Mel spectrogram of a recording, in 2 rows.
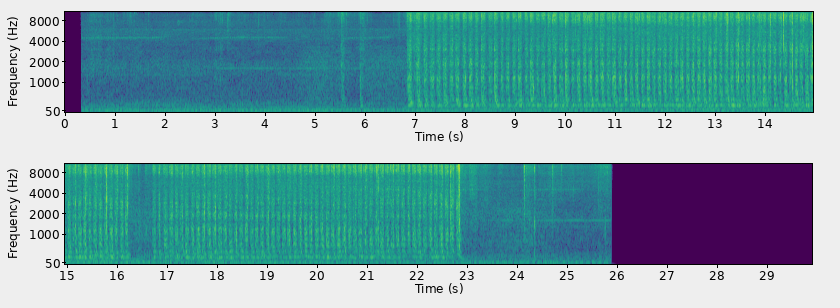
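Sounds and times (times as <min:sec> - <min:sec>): steady low rumble: 0:00.3 - 0:25.9
hand saw cutting wood: 0:06.8 - 0:22.9.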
